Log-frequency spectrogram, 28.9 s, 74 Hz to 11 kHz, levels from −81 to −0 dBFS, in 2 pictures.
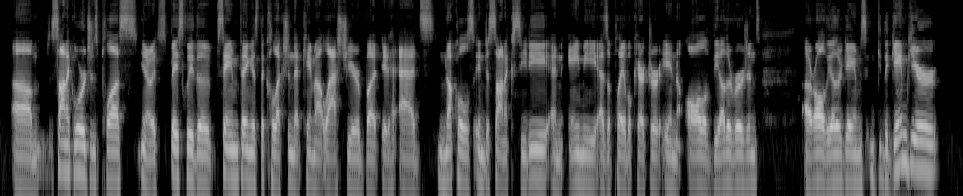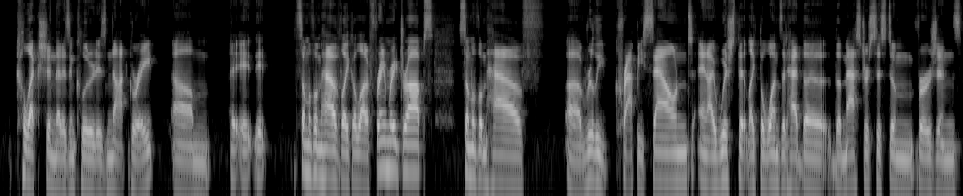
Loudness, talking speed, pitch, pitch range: -28 LUFS, 185 wpm, 110 Hz, 105-125 Hz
